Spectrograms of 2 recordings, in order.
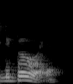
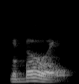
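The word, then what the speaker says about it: Liberl: But they're pronouncing it like somebody's a liberal like that person is liberal.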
